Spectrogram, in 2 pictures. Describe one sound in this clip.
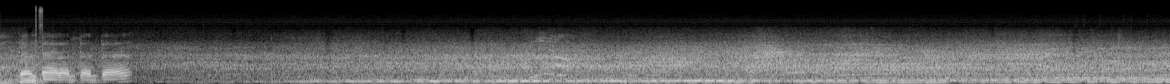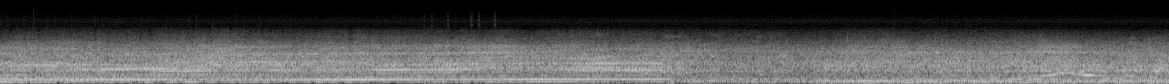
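Distant city traffic hums steadily outdoors.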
